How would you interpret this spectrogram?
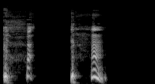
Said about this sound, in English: Listen, can't you hear? I've got a terrible cough.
